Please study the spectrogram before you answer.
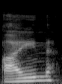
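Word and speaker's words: ע: i in modern Hebrew which is pronounced like Ein Ein it's not it's there's not it's no guttural it's not guttural at all um so in in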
